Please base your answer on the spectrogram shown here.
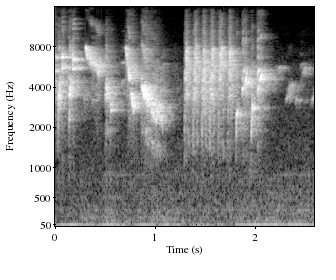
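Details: European goldfinch of the Balkan form Carduelis carduelis balcanica, entered in an online world song championship run by a Serbian breeders' association; bright twittering phrases with high buzzy trills and sliding notes, clean background.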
